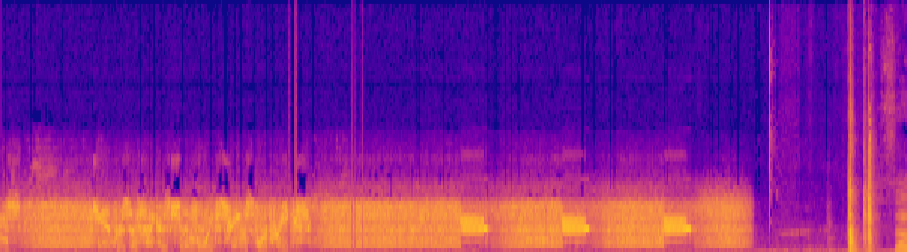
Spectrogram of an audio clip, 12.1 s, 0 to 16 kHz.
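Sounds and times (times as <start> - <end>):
steady radio hiss: 0.0 - 10.2
shrill two-tone data bursts: 5.7 - 10.0.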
